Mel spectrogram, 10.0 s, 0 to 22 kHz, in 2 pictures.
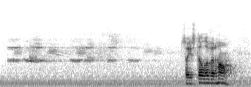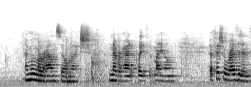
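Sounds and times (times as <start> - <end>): birds chirping: 0.0 - 6.8
steady low hum: 0.0 - 10.0.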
